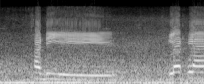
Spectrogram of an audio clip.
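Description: A woman speaking Thai into microphones, drawing one word out long, with a steady low rumble underneath.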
